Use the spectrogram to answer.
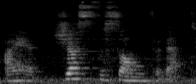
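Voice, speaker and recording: A woman's voice: on the low side, sing-song, moderate pace. A woman presenting interactive storytelling for children in an encouraging, instructive way. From Singapore. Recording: echoey room, distant mic, faint noise.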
